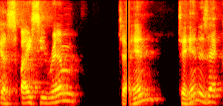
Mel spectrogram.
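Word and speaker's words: Tajín: If you like a spicy rim, Tahin, is that correct? Is that the way you pronounce it? Yeah. Tajin.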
